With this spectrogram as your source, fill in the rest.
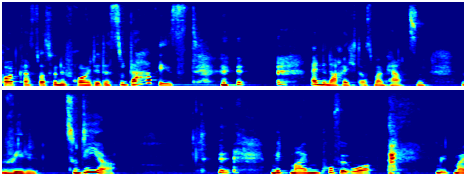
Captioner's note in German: gelächter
